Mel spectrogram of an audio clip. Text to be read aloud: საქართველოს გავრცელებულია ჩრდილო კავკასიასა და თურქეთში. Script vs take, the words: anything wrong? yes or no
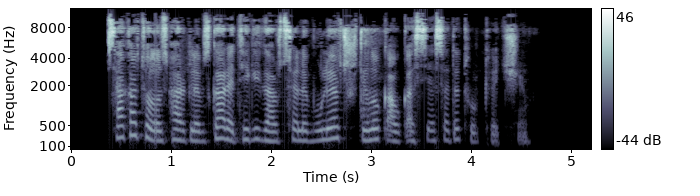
yes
